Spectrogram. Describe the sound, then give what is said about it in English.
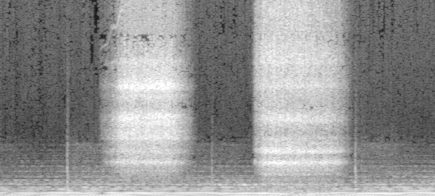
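A deep breath in and then out: two soft, airy hisses of about a second each, with a short gap between them, over a steady bed of sustained music tones. “Take a deep breath. Inhale and exhale.”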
